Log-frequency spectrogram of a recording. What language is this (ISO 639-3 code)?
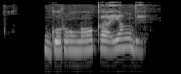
mua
